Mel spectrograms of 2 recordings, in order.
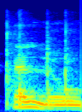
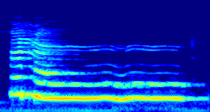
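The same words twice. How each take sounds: First: It is said in a low voice. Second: It is said in a high voice.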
